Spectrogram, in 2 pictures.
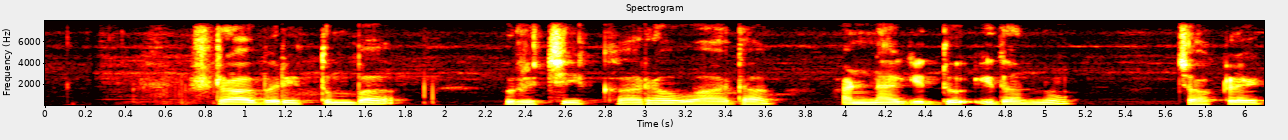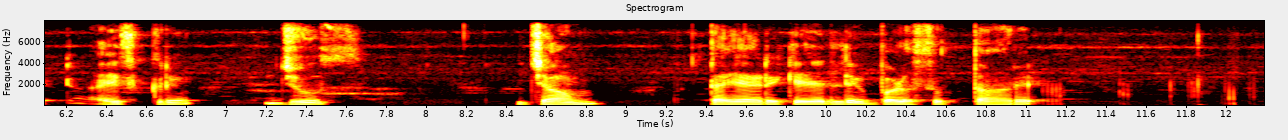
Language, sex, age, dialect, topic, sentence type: Kannada, male, 18-24, Mysore Kannada, agriculture, statement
